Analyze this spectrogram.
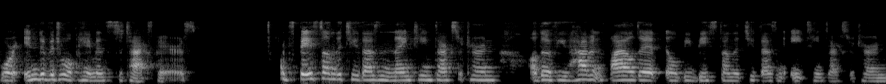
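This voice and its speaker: A woman talks at a fairly quick pace and medium pitch. Her voice is somewhat breathy, with ordinary pitch variation. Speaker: employment attorney. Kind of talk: webinar presentation. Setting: online webinar. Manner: fast.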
